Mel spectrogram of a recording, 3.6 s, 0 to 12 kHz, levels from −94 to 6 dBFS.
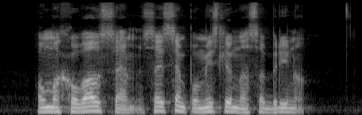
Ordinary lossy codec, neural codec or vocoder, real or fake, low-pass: AAC, 64 kbps; vocoder, 44.1 kHz, 128 mel bands every 512 samples, BigVGAN v2; fake; 10.8 kHz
